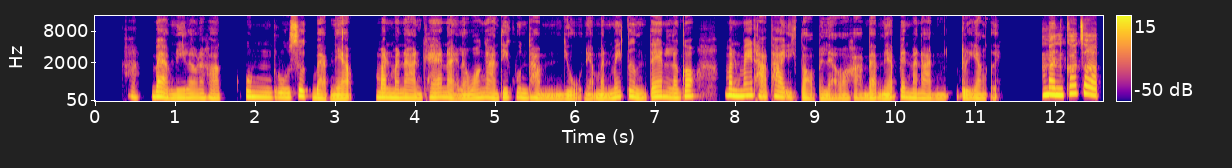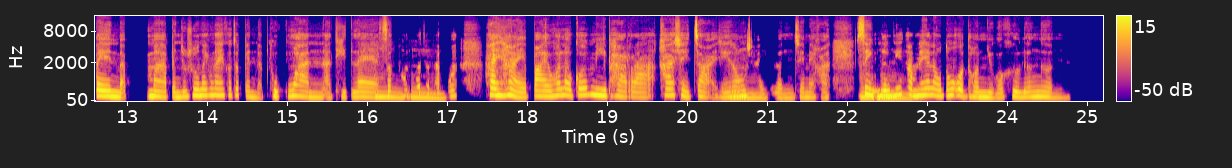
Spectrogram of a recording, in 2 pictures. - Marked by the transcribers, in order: none
- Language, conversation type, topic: Thai, podcast, อะไรคือสัญญาณว่าคุณควรเปลี่ยนเส้นทางอาชีพ?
